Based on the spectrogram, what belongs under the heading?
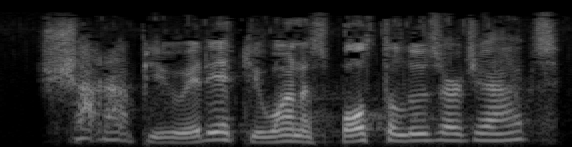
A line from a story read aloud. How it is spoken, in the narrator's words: in a very strong but a whisper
